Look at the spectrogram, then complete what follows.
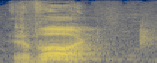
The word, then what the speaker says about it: reward: रिवॉर्ड, एक तो ऑ sound है इसमें, वॉ, और दूसरा प्राइमरी स्ट्रेस जो है वो डब्ल्यू पर है. रिवॉर्ड, रिवॉर्ड भी नहीं, रिवॉर्ड.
